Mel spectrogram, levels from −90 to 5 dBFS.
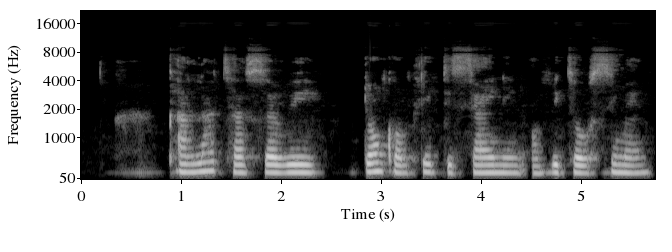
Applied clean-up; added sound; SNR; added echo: none; none; none; none.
